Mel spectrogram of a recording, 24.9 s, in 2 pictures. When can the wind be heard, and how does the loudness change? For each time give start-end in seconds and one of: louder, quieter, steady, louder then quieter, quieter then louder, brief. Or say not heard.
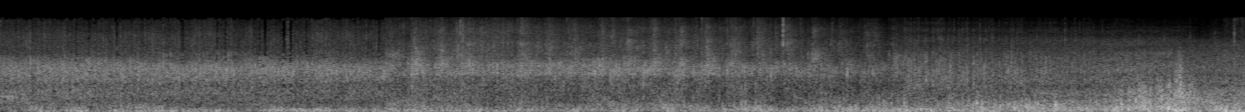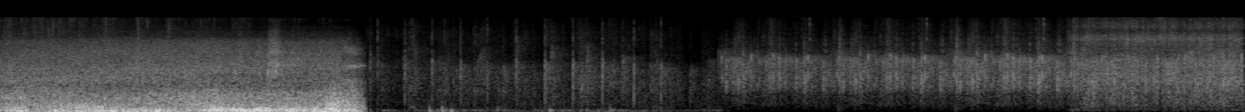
0.0-16.1 louder.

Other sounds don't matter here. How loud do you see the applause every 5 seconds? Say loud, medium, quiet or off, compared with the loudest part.
loud, loud, medium, quiet, medium.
